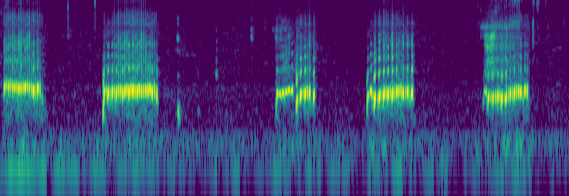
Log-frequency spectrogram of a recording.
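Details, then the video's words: Five loud, evenly spaced calls from happy grey francolin chicks, known locally as dakhni teetar. Each is a harsh, rasping, steady-pitched note about half a second long, with a low hum underneath. "dakhni teetar bachay happy mod"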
